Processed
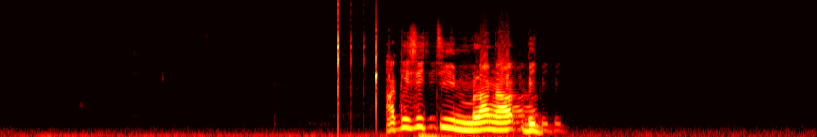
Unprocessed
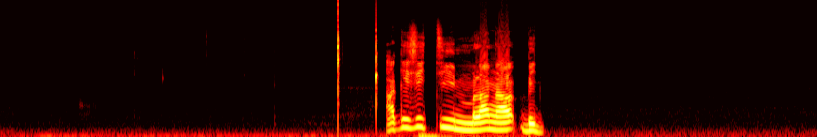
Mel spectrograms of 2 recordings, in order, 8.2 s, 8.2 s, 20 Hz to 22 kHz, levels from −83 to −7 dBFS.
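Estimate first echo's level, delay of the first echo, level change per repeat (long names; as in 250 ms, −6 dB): −22.0 dB, 129 ms, −5.0 dB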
